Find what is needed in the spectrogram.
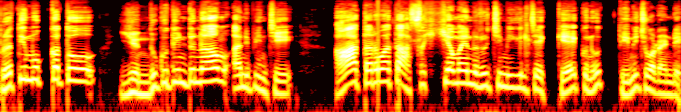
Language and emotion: Telugu, disgusted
